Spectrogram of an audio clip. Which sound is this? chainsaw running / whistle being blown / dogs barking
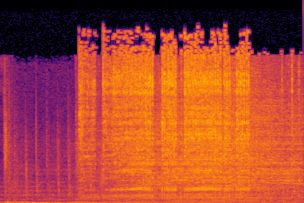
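chainsaw running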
